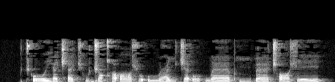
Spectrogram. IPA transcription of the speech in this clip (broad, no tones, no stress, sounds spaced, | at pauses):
t͡ʃʼ oː j æ t͡ʃʼ æ t͡ʃʰ u d͡ʒ o qʰ o ʔ ɒː ʃ o ʔ uː ʕ iː t͡ʃ æ ʔ o | w æː pʰ iː ɓ æː t͡ʃʼ ɒː ʃ eː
